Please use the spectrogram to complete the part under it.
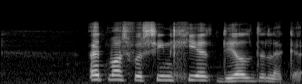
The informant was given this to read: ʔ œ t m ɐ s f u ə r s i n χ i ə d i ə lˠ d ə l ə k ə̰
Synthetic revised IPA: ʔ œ t m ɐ s f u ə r s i n χ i ə d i ə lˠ d ə l ə k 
